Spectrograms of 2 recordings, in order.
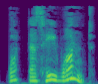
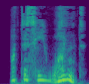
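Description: First: High, slower, more insistent nervous question; nervous repeat. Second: High, slightly hushed nervous question. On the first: Brenda repeating herself as the inspector nears, nervously insistent. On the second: Brenda watching the inspector approach, nervous. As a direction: ask it uneasily, pitched up high. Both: A narrator's reading. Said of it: "she repeated nervously".

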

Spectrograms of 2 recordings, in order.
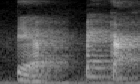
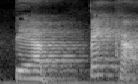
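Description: First: Bäcker said lower, short clipped ck; Bäcker with double consonant. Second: Said in the usual way. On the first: Shown as a demonstration. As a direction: stress the hard ck in Bäcker. (Bäcker con doble consonante, más grave) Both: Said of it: "suena a doble consonante".

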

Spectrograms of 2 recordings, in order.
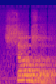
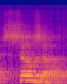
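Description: First: Sozo as SOH-zoh, falling at the end; Sozo, both o's long, first syllable stressed; sozo repeated. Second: Sozo, long o in both syllables, SOH then zoh; sozo pronounced. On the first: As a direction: Sozo set apart as a model word. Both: Shown as a demonstration. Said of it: "we would pronounce it as".

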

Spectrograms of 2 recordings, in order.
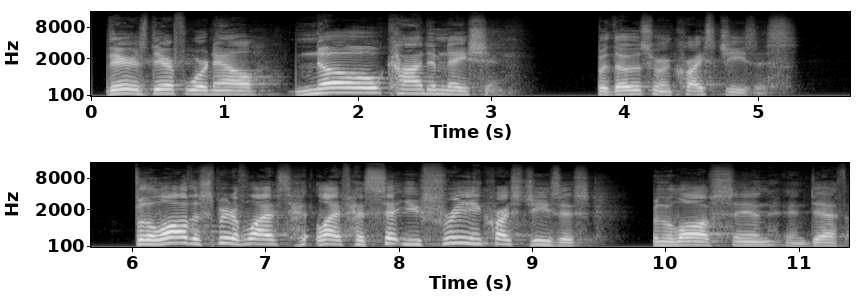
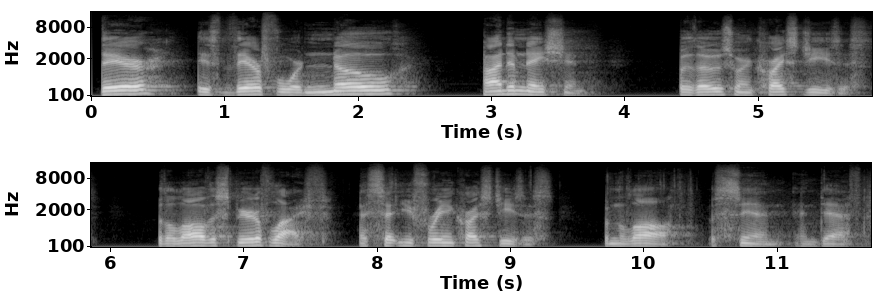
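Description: First: Emphatic scripture reading, stretching NO. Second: Low, soft, unhurried scripture reading; encouraging scripture reading. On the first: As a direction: read the verse out with conviction. Reads scripture to the congregation. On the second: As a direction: reassure them with the verse, pitched low. Say that again just as encouragement. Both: Real, not acted.

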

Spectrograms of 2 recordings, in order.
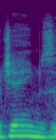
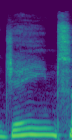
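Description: First: "James" slowly, as jei-mu-zu; James with Z ending. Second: "James" slowly, as jei-mu-su; James with S ending. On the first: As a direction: end "James" on a voiced, buzzing zu. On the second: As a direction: stretch "James" into a hissed su ending. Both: Shown as a demonstration. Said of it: "it's a subtle one".

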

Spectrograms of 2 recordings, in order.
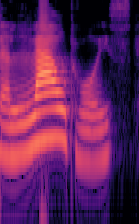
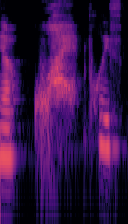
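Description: First: Raised voice, leaning on "loud". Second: Whispered to show a quiet voice. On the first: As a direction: demonstrate a louder voice for pupils. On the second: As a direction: drop right down to a whisper. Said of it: "using a quiet voice". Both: Shown as a demonstration.

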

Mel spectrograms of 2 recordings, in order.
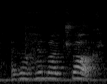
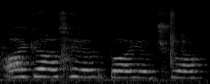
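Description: First: Said in the usual way. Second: Slow and a little higher; slow mock whine. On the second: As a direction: drag it out in mock pain.

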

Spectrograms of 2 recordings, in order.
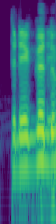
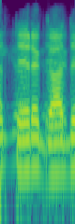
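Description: First: ਤ੍ਰਿਗਦ as one word with half r; joined, quick cluster. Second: ਤਿਰ ਗੱਦ split as tir gad; wrongly split word. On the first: Teacher models for learners, ਤ੍ਰਿਗਦ quick and joined as tri-gad. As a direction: run t and r together quickly in ਤ੍ਰਿਗਦ. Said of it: "ਤ੍ਰਿਗਦ ਬੋਲਣਾ ਇਕੱਠਾ ਹੀ". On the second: Teacher warns learners, ਤਿਰ ਗੱਦ split with full r. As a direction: give ਤਿਰ ਗੱਦ a full r, in two parts. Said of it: "ਤਿਰ ਗੱਦ ਨਹੀਂ ਬੋਲਣਾ". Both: Shown as a demonstration.

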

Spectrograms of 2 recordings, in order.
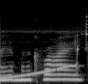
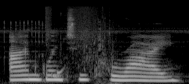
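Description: First: Said in the usual way. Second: Every word of "I'm going to cry" stretched; slow, deliberate complaint. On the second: Real, not acted. Player fed up with the game, slow drawn-out complaint. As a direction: spell out the threat slowly, word by word. Exasperated at game, slower repeat.

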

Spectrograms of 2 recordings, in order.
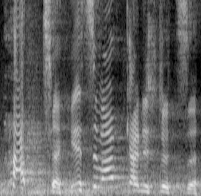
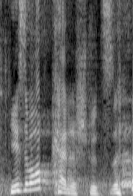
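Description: First: Excited exclamation. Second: Laughing nervously on the ride. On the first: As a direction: burst out in disbelief. Riding coaster, shocked. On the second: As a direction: laugh through the words. Riding coaster, laughing. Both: Real, not acted.

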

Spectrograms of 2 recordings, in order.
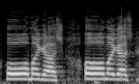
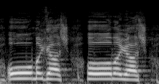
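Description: The two takes are said the same way.

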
